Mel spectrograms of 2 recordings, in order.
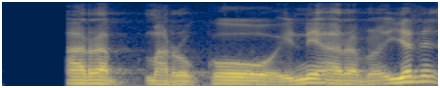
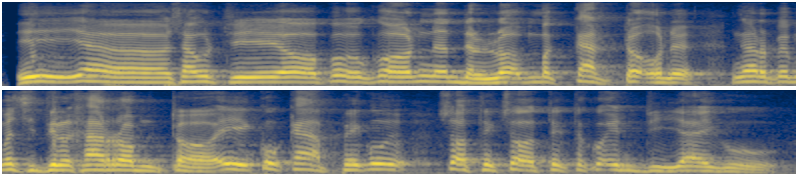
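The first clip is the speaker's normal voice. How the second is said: heated loud arguing; 5 semitones higher, 7 dB louder than usual. Real, not acted. Heated argument about Saudi.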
